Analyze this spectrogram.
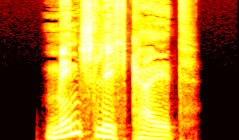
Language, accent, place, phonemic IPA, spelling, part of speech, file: German, Germany, Berlin, /ˈmɛnʃlɪçkaɪ̯t/, Menschlichkeit, noun, De-Menschlichkeit.ogg
- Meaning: 1. humanity (the condition or quality of being human) 2. humanity (the quality of being humane) 3. a human(e) trait or deed, e.g. a weakness or an act of sympathy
